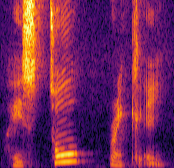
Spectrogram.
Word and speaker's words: historically: However, equal is a stress shifting suffix which is composed of two syllables, and the stress should fall on the syllable just before equal. So we put the stress on to, historically.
